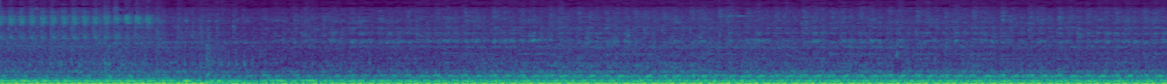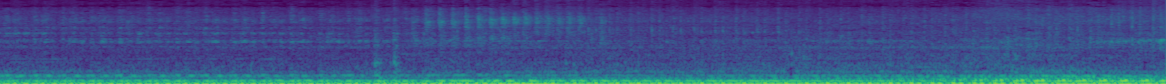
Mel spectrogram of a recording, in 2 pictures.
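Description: A steady low drone with a loose, uneven throb of about two beats a second sits over the engine; cause unclear.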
